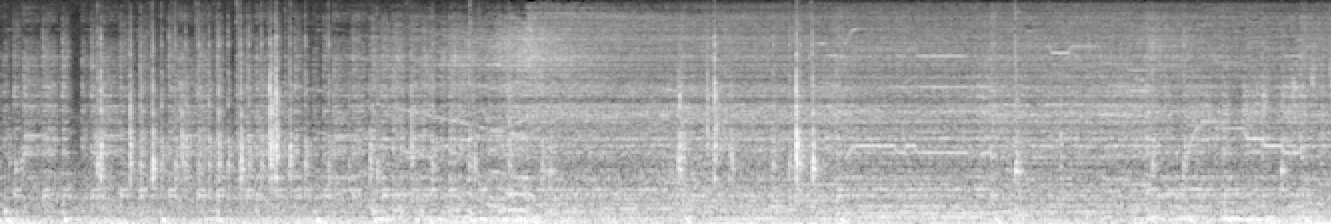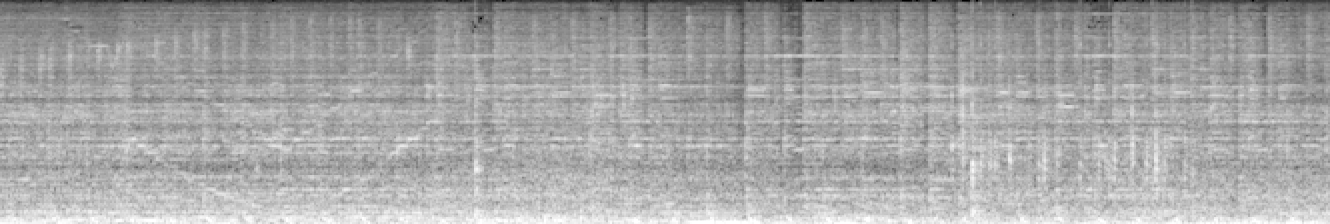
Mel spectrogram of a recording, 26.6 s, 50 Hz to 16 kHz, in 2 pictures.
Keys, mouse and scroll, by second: 0.9 middle click, 1.3 shift+middle click, 1.6 middle click, 2.0 middle click, 2.1 shift+middle click, 2.7 alt+shift+z, 3.0 alt+middle click, 3.1 middle click, 4.3 shift+middle click, 5.0 middle click, 5.1 middle click, 6.1 click, 7.1 ctrl+z, 7.7 middle click, 7.9 shift+middle click, 9.0 click, 9.1 click, 11.5 middle click, 16.8 click, 23.0 shift+middle click, 23.3 middle click, 23.3 scroll up 2, 24.0 middle click, 24.1 shift+scroll down 1, 24.2 shift+middle click, 24.3 scroll up 1, 24.7 shift+middle click, 26.1 click.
